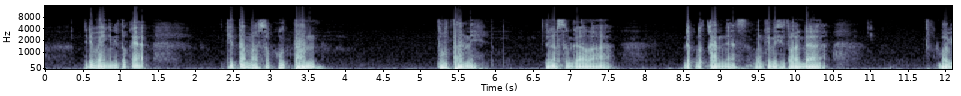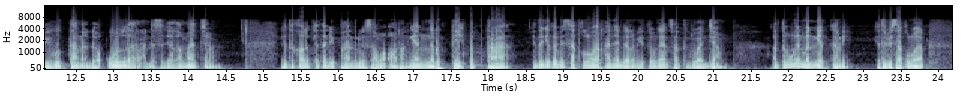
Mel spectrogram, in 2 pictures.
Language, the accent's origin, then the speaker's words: Indonesian; Jakarta, Indonesia; Kita aja orang Jakarta, lahir di Jakarta, itu udah masih sering nyasarnya.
